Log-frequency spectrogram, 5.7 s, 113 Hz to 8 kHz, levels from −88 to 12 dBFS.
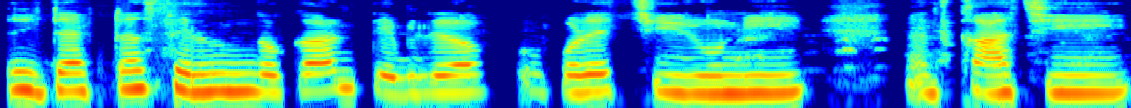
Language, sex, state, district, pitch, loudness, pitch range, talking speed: Bengali, female, West Bengal, Dakshin Dinajpur, 215 Hz, -16 LUFS, 210-230 Hz, 105 wpm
